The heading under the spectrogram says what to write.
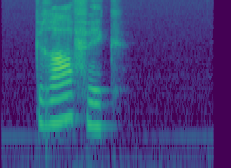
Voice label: "grafik", German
